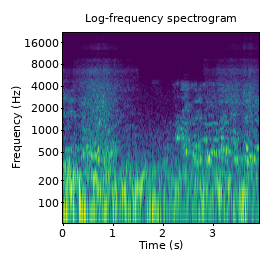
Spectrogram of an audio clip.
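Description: Sea waves wash in at Salmia Beach in Kuwait, a continuous loud surf roar with gusts of wind buffeting the microphone.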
